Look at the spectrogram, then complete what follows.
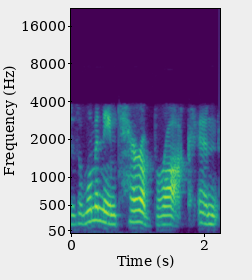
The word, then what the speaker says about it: Brach: a woman named Tara brach and her name is spelled BR a CH it's kind of like the candy company and Tara brach is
